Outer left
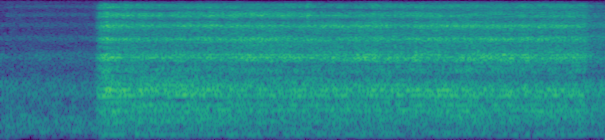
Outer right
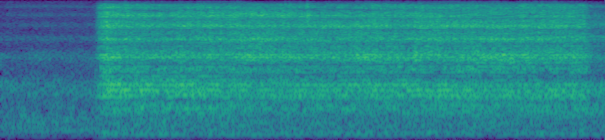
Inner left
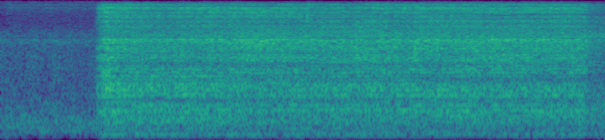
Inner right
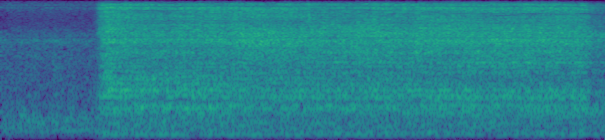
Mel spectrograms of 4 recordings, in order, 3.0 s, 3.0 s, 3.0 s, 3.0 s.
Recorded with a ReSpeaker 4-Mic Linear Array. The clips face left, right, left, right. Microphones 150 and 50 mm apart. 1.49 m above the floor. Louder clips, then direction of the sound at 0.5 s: Outer left 2 dB, inner left 3 dB; 55° left (ahead or behind).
